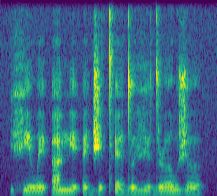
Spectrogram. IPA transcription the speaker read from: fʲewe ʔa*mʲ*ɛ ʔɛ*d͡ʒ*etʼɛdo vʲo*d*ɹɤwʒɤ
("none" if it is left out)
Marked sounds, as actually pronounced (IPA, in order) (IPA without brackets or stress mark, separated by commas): mʲ, d͡ʒ, d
